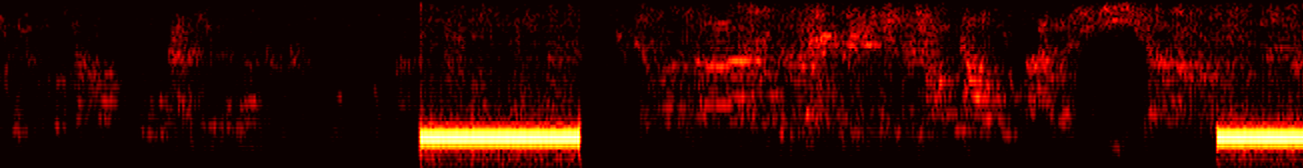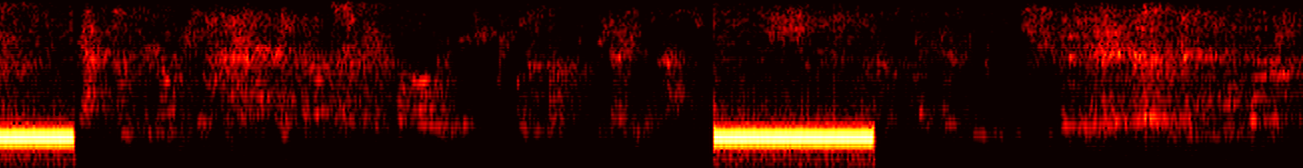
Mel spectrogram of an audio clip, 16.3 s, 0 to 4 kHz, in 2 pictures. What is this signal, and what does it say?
Ringback tone (Europe, 425 Hz), with speech.
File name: out- -2002- - - .672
